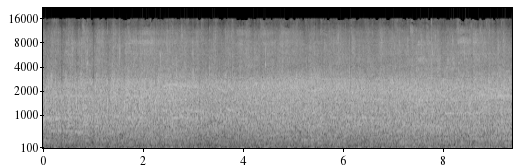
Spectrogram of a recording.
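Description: Audience applauding: dense, steady clapping without a break.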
